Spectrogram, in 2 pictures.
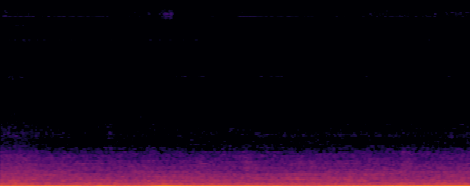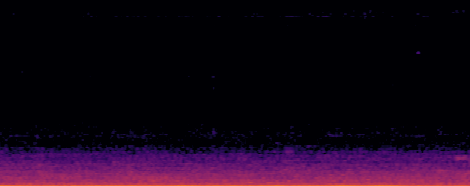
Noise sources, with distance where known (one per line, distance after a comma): background noise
